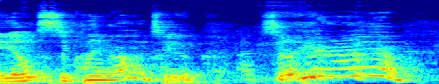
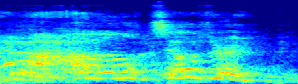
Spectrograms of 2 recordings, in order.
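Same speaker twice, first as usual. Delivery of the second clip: awkward dad; 10 semitones higher than usual. Retold or imitated. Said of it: "He's like".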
